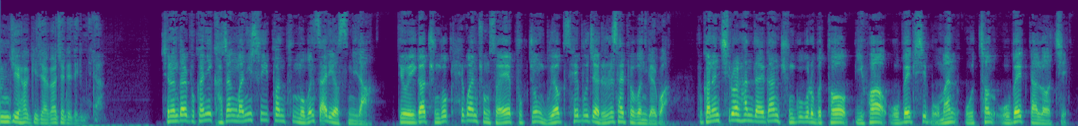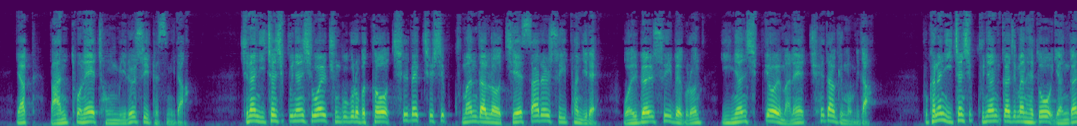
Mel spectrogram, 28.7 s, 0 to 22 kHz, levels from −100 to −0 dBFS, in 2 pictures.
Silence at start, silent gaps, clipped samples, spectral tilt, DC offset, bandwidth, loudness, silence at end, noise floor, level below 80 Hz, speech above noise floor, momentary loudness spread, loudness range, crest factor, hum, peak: 0 s; none; under 0.1%; -5.5 dB/octave; under 0.1%; 15.5 kHz; -24 LUFS; 0 s; -71 dBFS; -56 dBFS; 47 dB; 10 LU; 4 LU; 18 dB; none; -6 dBFS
